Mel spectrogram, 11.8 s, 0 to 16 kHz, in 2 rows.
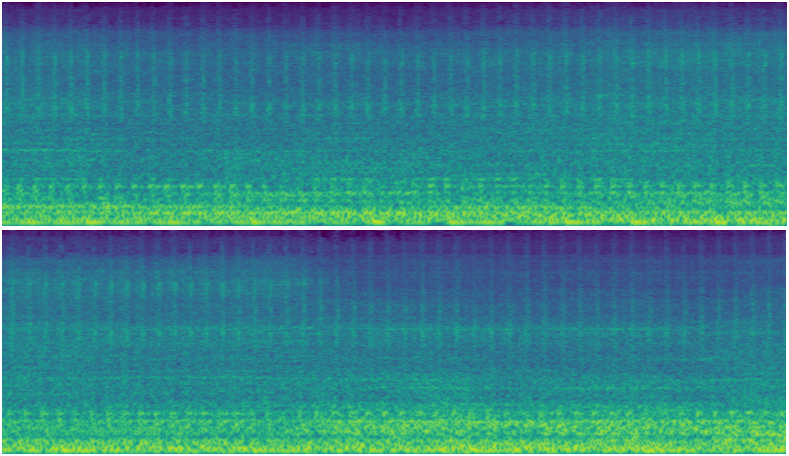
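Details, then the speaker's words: Square-body Suburban V8, overhauled about 5 years ago and barely run, with a used Edelbrock 1405 carb: light, quick, uneven ticking of about four per second over the idle, with good oil pressure. Owner suspects lifters and may adjust them; the noise fades. "Well, that's lifters as it goes away. Might just have to adjust the lifters."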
